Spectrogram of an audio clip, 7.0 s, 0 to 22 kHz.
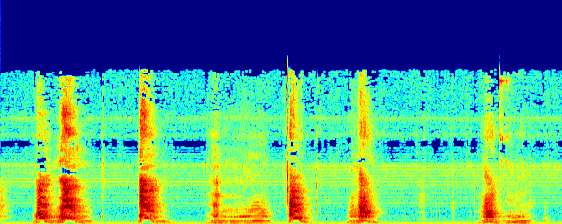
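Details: Evangeline, a female Scottish Terrier, plays with her teething pacifier on 7-12-11, giving a quick double bark, single barks, and a wavering harmonic growl midway, over a low background hum.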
